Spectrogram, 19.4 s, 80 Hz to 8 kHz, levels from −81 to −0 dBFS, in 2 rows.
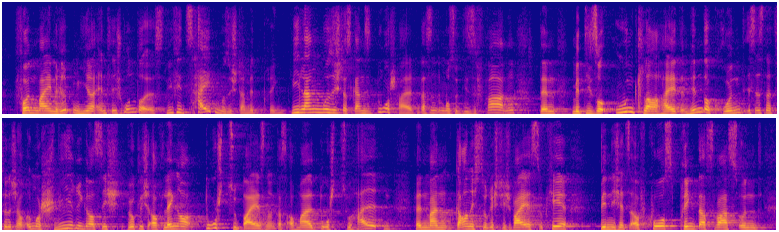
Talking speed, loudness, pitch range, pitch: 205 wpm, -21 LUFS, 150-185 Hz, 165 Hz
